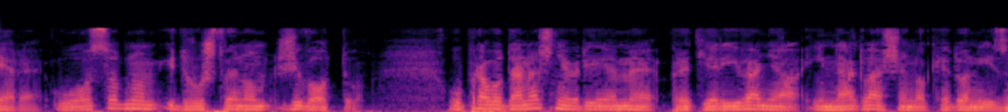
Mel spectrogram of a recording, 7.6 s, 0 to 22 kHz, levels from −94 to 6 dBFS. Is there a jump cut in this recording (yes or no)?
no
